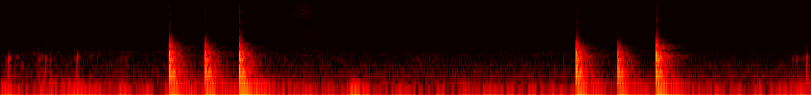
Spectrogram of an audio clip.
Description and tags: knocking on door
Knocking on a wood door
wood, door, knocking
